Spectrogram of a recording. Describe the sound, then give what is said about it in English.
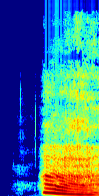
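A deep belly breath, drawn in as a loud, voiced gasp-like sigh after a moment of silence, held for nearly a second with a slightly falling tone. “So step one is you take deep breaths. I recommend deep belly breaths, filling up the lower part of the belly.”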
